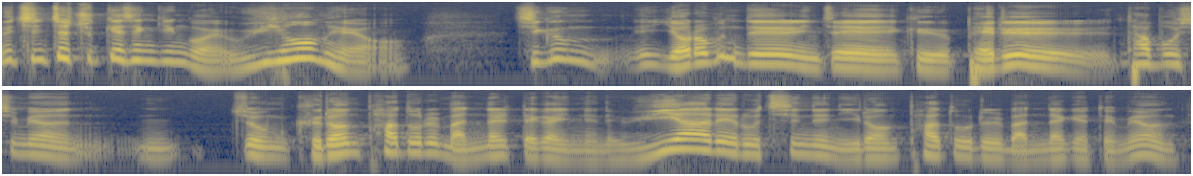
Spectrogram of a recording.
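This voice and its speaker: A man preaching a sermon for an online church service, retelling a Bible story in an animated storytelling manner. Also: a little high, gravelly. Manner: animated storytelling, acting out the disciples' cries. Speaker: pastor.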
